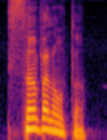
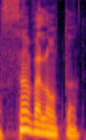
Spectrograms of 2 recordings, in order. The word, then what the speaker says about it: Saint-Valentin: And in French, Saint-Valentin. – Oh, Saint-Valentin. Did I say that right? – You said it really well. Saint-Valentin.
